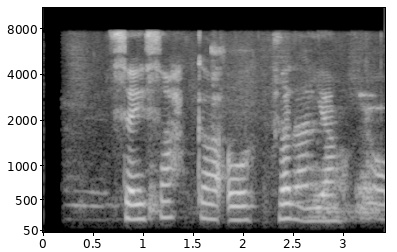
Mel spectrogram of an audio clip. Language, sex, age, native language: Icelandic, male, 10, Icelandic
